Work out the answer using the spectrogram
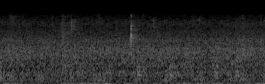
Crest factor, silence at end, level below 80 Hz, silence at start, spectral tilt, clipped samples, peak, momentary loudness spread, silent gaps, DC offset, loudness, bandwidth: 24 dB; 0 s; -54 dBFS; 0 s; -1.5 dB/octave; under 0.1%; -16 dBFS; 3 LU; none; under 0.1%; -38 LUFS; 11.5 kHz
